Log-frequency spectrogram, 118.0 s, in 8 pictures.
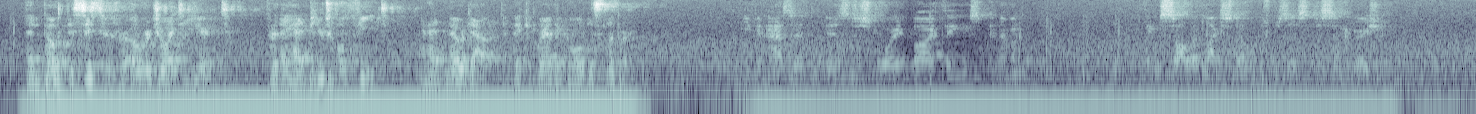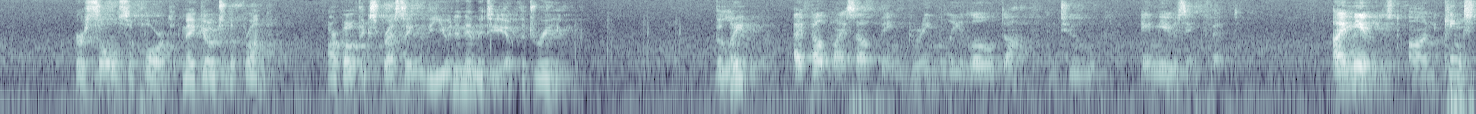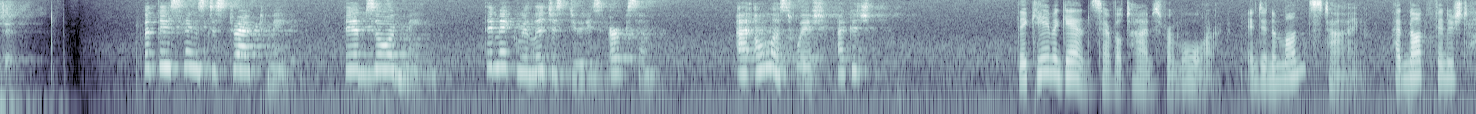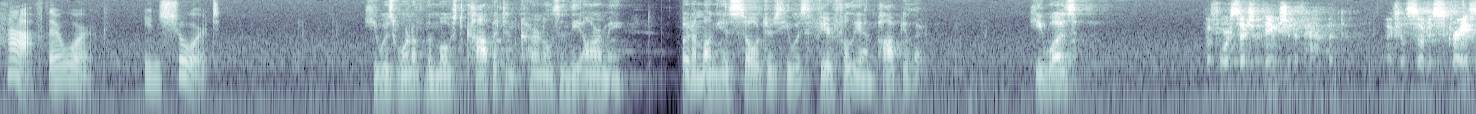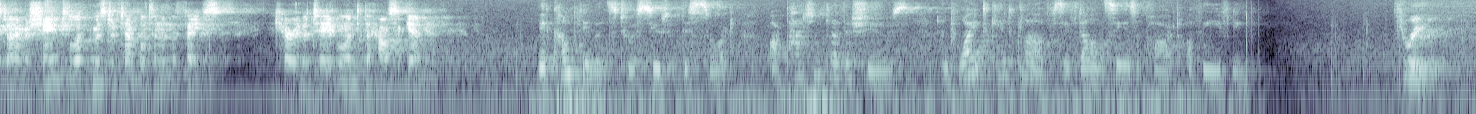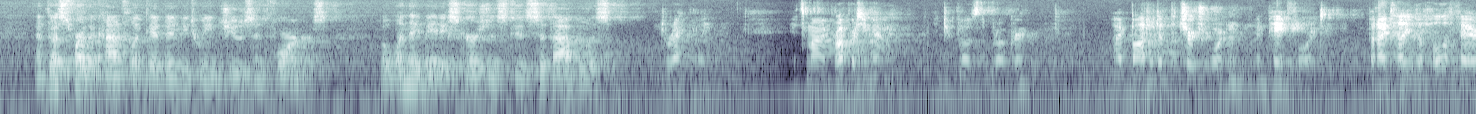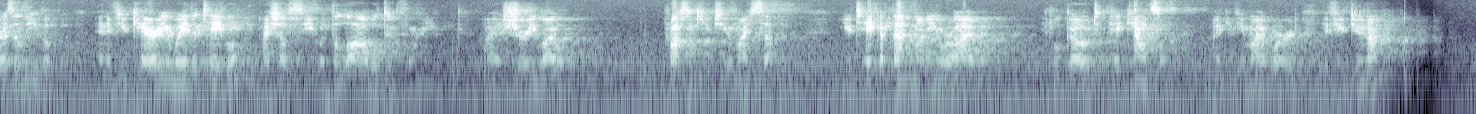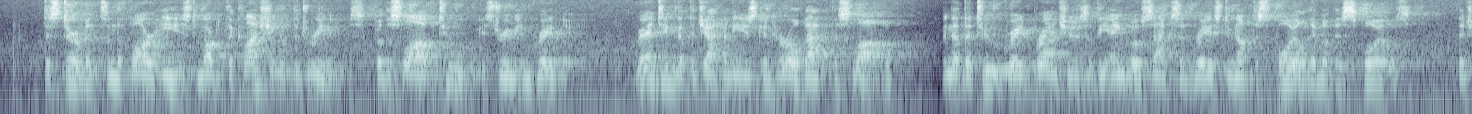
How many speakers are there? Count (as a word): ten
